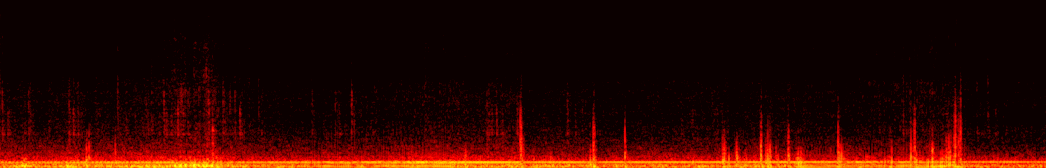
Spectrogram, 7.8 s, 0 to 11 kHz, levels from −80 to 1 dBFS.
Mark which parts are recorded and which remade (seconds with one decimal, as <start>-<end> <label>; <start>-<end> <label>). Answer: 0.0-2.3 recorded; 2.3-3.4 remade; 3.4-6.0 recorded; 6.0-7.2 remade; 7.2-7.8 recorded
